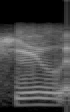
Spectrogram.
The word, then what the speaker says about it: Hugh: But if you just Google My name, Hugh, H-U-G-H. Charlson is spelled T like Tom, R-A-U-L-S-E-N like Nancy, and then put Facebook profiles.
